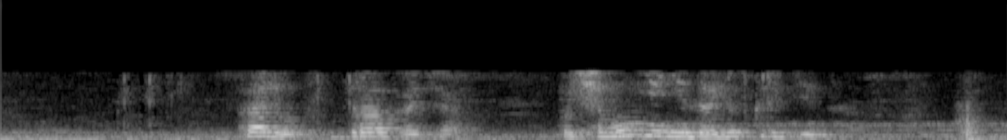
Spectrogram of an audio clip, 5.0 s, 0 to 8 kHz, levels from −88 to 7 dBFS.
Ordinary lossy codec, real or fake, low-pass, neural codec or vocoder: AAC, 16 kbps; real; 7.2 kHz; none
